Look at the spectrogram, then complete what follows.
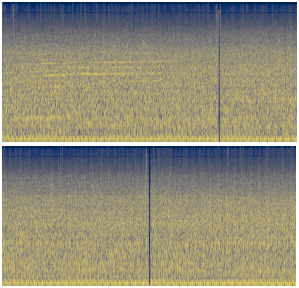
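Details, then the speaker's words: MTD riding mower twin-cylinder engine running after head gasket replacement and swapping an aluminum flywheel Woodruff key for a steel one; steady low rumble, even firing, no knocks or misses, needs more choke, burning off oil and mouse debris smell; normal running. "it's been a very long battle yeah and uh all the oil i smell all the mice stuff burning off yeah it smells terrible but it works"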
